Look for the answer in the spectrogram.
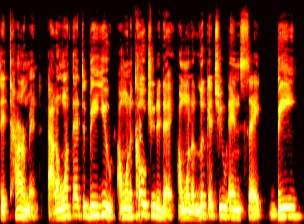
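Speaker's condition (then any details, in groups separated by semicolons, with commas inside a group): No condition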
